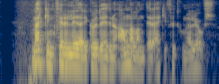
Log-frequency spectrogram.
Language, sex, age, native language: Icelandic, male, 40-49, Icelandic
